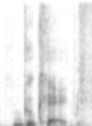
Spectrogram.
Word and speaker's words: Bucket: As she made clear throughout the show's entire run, B-U-C-K-E-T is pronounced bouquet.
